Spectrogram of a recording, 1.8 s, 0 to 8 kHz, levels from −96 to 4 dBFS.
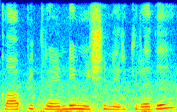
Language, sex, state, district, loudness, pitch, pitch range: Tamil, female, Tamil Nadu, Kanyakumari, -14 LUFS, 220 Hz, 205-240 Hz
